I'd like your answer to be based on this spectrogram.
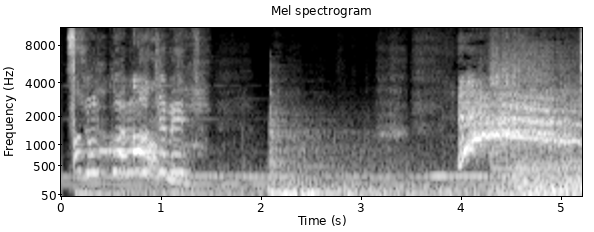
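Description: A woman screaming in a Korean horror film, with a shrill cry, a rough gasping, groaning stretch, then a sustained piercing scream rising at the end.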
